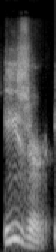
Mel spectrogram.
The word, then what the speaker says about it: Ezer: And you have to go into the Hebrew word helper, and it's pronounced Ezer, E-Z-E-R, which appears 21 times in the Old Testament.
